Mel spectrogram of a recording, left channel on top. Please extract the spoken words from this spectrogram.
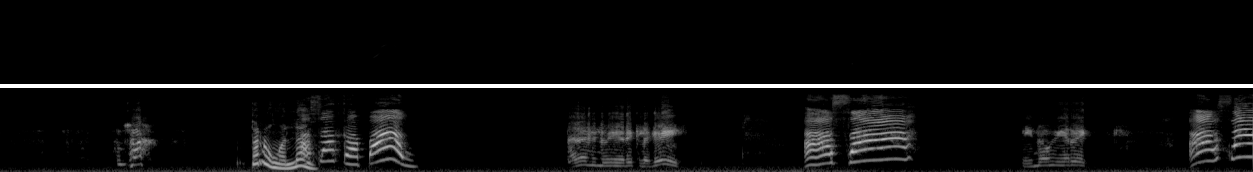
Unsa? Taro nga lang. Asa ka, Pang? Ano, Ninong Eric lagay. Asa? Ninong Eric. Asa?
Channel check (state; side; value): silent; left; 55 dB below the other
